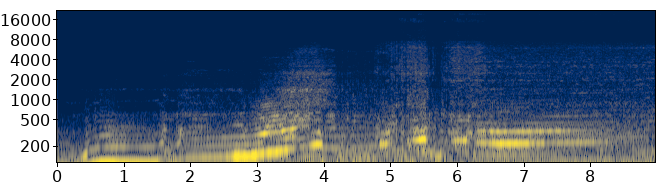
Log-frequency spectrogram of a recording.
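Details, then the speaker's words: 1970 Ford Torino turbo inline six with new two-muffler exhaust, driving after gear swap, 9 to 11 lb boost: engine pulls up smoothly with subdued muted exhaust and faint turbo whir, normal exhaust note. "well that was literally like the first Tex swag got done from a dead stop it's spun pretty good so car feels good gear change feels good it's good and quiet"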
